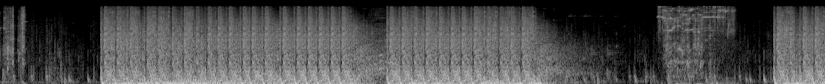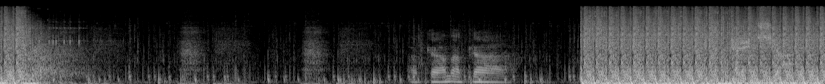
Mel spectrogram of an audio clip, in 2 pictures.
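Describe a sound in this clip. An automatic rifle fires in long rapid bursts.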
